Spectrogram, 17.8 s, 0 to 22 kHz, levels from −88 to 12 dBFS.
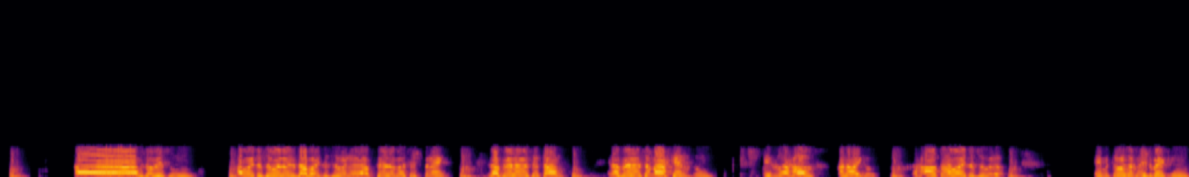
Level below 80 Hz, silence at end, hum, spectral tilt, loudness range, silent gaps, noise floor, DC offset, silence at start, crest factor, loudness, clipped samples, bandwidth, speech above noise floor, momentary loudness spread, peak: -46 dBFS; 0 s; none; -8.5 dB/octave; 7 LU; none; under -90 dBFS; under 0.1%; 0.15 s; 12 dB; -11 LUFS; under 0.1%; 4 kHz; over 77 dB; 20 LU; 0 dBFS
